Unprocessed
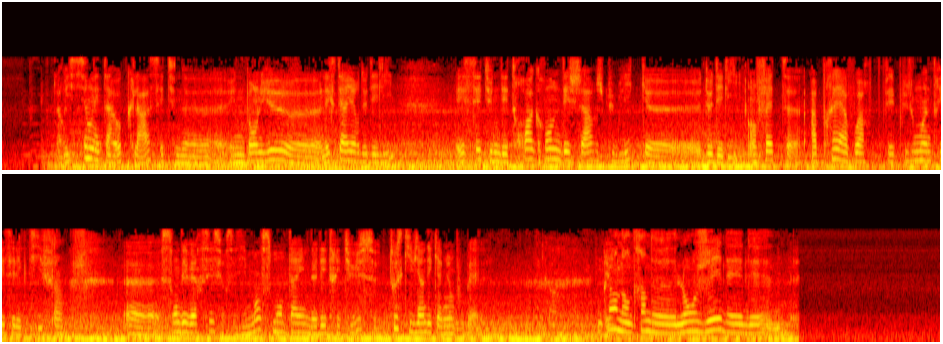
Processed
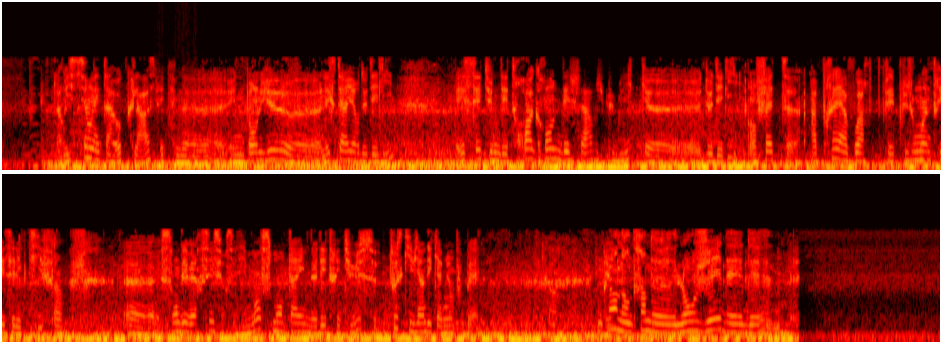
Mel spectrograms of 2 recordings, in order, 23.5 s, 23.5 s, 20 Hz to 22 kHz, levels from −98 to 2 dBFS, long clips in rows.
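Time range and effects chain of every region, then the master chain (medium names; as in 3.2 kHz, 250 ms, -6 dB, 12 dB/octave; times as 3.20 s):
1.89–2.44 s: one-bit delta coder 32 kbps, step -48 dBFS + low-pass 4 kHz + companded quantiser 8-bit
6.89–7.82 s: low-pass 2.2 kHz + bass shelf 130 Hz +11.5 dB
whole clip: reverb removal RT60 0.69 s; graphic EQ 125/250/500/1000/2000 Hz +7/-11/-5/-6/+9 dB; peak limiter -24.5 dBFS; trim -5.5 dB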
